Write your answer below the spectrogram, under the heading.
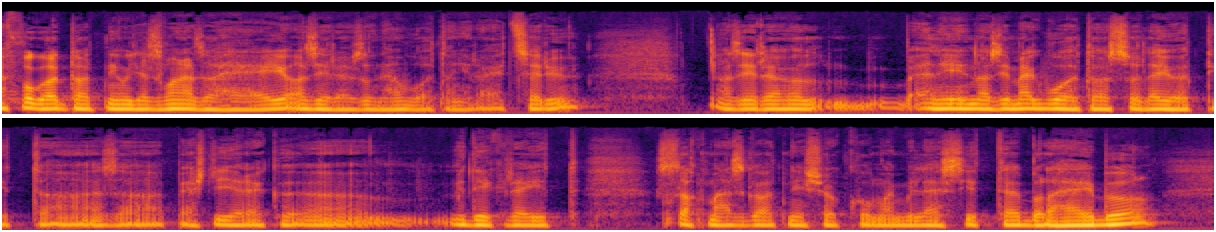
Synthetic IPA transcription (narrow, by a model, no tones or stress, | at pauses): ɛfo̞ɡɒd̪ɒt̪niho̞ɟɛzʋɒnɛzɒɦɛjɒ̰zeːɾɛzuːnɛɱvo̞lt̪ɒɲːiɾɒɛcʲsɛɾy̰ː | ɒzeːɾ | ɛlɛenɒzeːɾmɛɡʋo̞lt̪ɒshoɟlɛjøt̪ːit̪ːɒ̰ɛzɒ̰pɛʃt̪iɟɛɾɛ̰k | ʋid̪eːkrɛit̪ːsɒkmaːzɡɒt̪nieːʃɒkːo̞rmɒ̰jmilɛsːit̪ːɛbːøːlɒɦɛjbøːl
